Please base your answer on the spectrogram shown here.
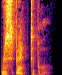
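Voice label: "respectable", British English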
